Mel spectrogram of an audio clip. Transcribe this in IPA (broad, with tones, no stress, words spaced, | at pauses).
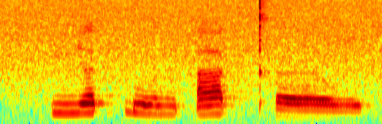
ɲə˦˥t̚ ɓu˧nʔa˦˥k̚t̪ʰəː˨˩w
